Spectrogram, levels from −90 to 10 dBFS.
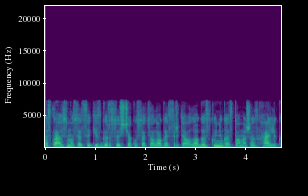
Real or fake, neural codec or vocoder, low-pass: real; none; 7.2 kHz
